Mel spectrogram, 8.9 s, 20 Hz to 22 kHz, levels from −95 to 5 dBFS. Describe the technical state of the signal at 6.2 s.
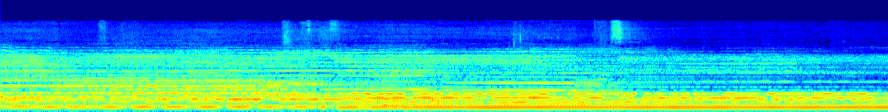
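At 6.2 s the music plays through intact, with no fault in the signal at that point.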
